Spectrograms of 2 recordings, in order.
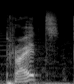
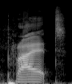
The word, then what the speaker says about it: Praet: So I've gone for Denis Praet to Arsenal, or Praet, it actually should be pronounced. I did that incorrectly.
